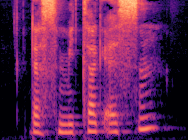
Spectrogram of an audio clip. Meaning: lunch
- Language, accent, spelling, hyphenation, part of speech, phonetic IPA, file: German, Austria, Mittagessen, Mit‧tag‧es‧sen, noun, [ˈmɪtakʔɛsn̩], De-at-Mittagessen.ogg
